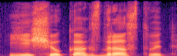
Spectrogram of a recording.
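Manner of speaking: plain reading voice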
